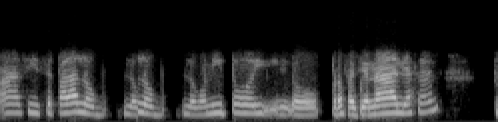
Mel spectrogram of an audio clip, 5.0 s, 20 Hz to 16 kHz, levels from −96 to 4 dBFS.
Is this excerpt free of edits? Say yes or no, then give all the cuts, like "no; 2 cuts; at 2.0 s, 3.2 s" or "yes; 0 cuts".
no; 2 cuts; at 1.4 s, 3.3 s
